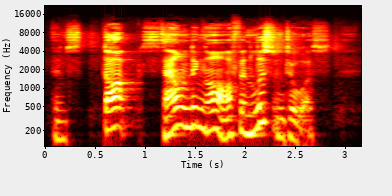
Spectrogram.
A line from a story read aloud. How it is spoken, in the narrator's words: snapped Peter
